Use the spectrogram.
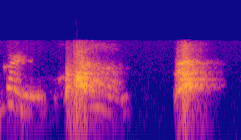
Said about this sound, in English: Here my dog go.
